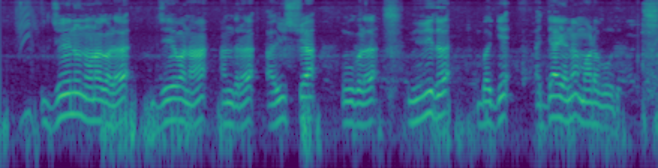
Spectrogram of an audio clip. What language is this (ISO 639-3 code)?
kan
